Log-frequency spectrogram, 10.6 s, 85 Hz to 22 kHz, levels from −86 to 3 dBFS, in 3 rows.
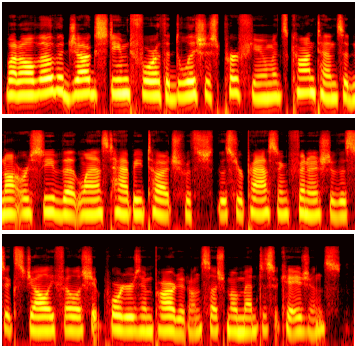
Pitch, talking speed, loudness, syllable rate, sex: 200 Hz, 185 wpm, -18 LUFS, 5.4 syllables/s, female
